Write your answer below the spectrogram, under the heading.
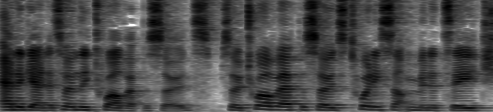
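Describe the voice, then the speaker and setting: Speech races at a very fast pace with an Australian accent. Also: woman. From Australia, born in Florence, Italy. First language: Italian. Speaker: guest film reviewer. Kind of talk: casual chat.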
